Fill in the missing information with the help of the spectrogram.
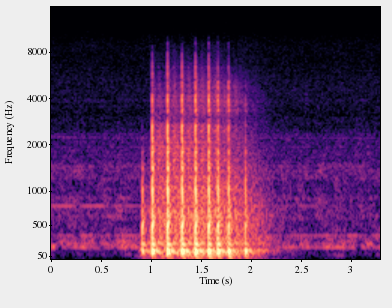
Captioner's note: floor creak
